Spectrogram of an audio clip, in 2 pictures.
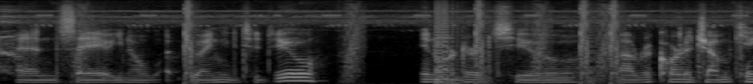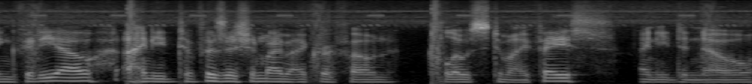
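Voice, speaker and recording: A soft-spoken man with a fairly low voice talks with long, frequent pauses. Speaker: gaming video host. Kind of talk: casual gameplay commentary. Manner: hesitant, many fillers. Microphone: quiet, weak volume audio interface.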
